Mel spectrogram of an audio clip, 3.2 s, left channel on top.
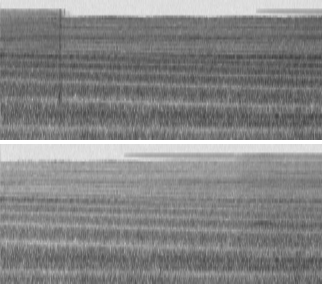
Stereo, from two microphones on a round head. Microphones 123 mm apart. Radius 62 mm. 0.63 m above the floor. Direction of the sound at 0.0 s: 45° left (ahead or behind).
